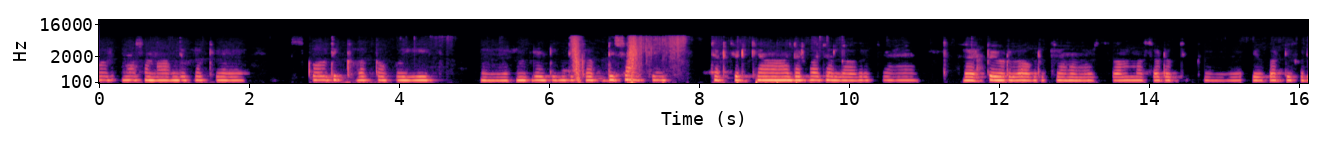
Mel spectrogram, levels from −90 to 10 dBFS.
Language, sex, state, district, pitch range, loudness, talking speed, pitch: Rajasthani, female, Rajasthan, Nagaur, 215-225 Hz, -17 LUFS, 70 wpm, 220 Hz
